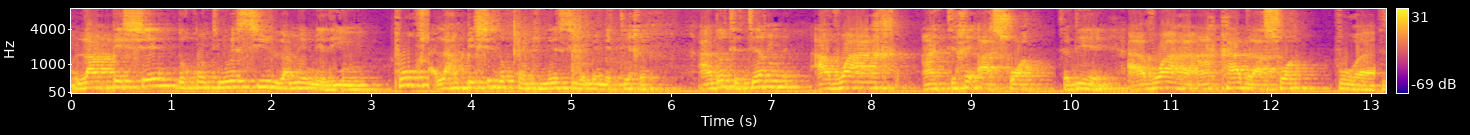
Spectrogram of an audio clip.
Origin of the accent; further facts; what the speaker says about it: Burundi; c'est d'abord, nous sommes des Burundais.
